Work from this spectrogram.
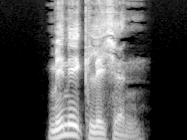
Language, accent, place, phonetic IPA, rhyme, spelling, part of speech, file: German, Germany, Berlin, [ˈmɪnɪklɪçn̩], -ɪnɪklɪçn̩, minniglichen, adjective, De-minniglichen.ogg
- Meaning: inflection of minniglich: 1. strong genitive masculine/neuter singular 2. weak/mixed genitive/dative all-gender singular 3. strong/weak/mixed accusative masculine singular 4. strong dative plural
